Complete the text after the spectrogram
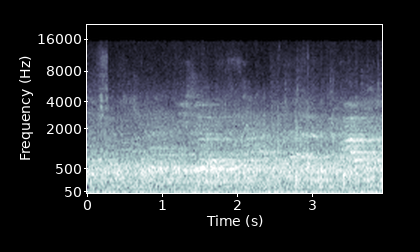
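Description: A runner's feet thud on the track.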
